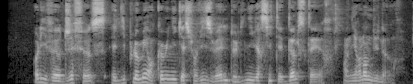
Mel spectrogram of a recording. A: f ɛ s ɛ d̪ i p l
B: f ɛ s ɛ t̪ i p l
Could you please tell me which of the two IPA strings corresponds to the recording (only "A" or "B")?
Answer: A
